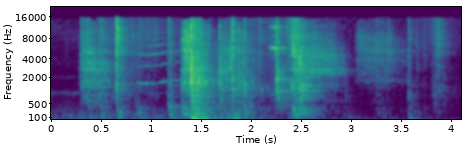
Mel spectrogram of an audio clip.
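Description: A heavy wooden door bangs and creaks open.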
